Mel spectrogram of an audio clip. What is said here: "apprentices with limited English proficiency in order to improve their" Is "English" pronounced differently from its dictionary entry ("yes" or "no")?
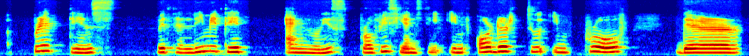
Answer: yes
